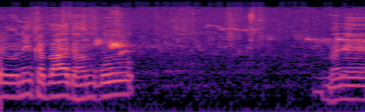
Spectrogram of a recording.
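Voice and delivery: halting, soft, with long pauses; holding back tears. Real, not acted. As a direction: struggle to get each phrase out while tearful. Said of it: "महाराज जी का आंसू नहीं रुकने का नाम ले रहे हैं".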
